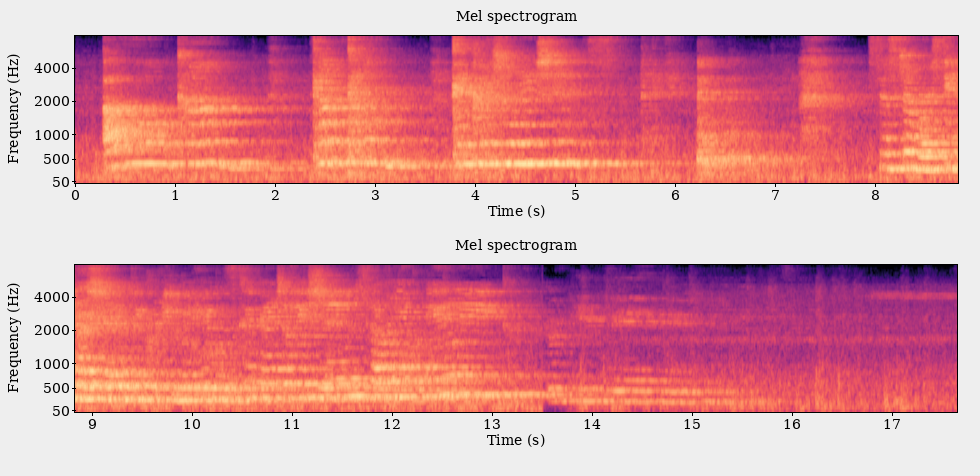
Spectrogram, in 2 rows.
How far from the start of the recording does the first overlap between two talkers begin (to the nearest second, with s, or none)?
9 s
